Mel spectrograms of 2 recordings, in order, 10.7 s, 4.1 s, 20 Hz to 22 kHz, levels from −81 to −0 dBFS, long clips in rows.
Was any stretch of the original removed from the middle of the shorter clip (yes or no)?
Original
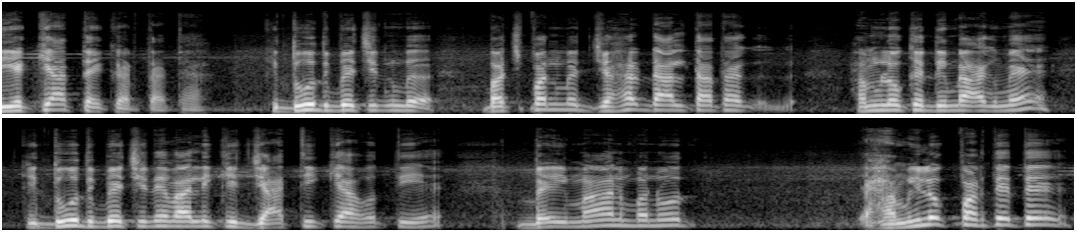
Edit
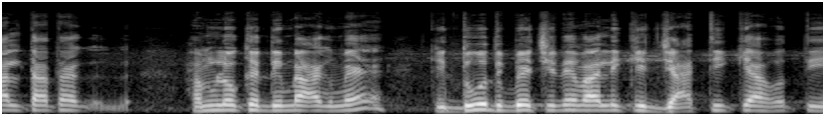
no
